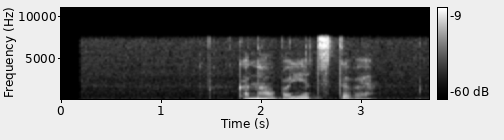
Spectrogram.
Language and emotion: Russian, neutral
